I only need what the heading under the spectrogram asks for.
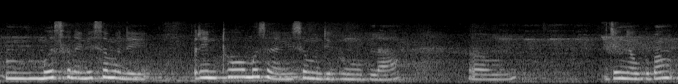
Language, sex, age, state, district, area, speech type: Bodo, female, 18-30, Assam, Baksa, rural, spontaneous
